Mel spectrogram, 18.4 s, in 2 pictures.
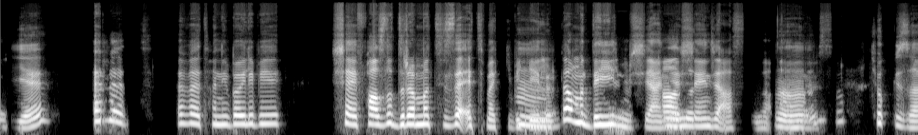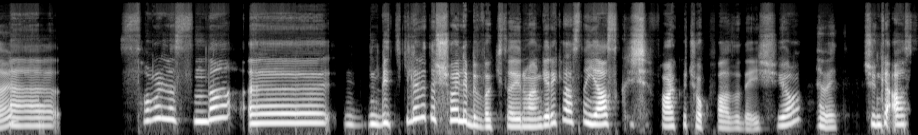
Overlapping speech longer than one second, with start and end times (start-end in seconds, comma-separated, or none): none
